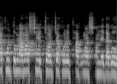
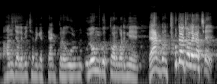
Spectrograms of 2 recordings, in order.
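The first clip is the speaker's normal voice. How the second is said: normal talking voice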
